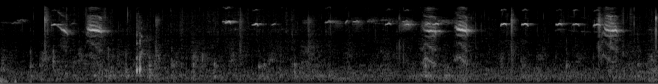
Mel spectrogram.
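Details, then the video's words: Red-browed finches, an Australian native, feeding as a flock at an open aviary feeder: thin, very high piping notes scattered irregularly, with soft fluttering and pattering of wings and feet between them. "Red Browed Finches"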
